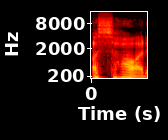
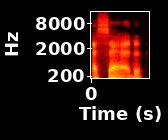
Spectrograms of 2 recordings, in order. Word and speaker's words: Assad: So it's not Assad. It's supposed to be Assad. Assad, like Assad. Like more like an A instead of Oz, it's like as Assad, evidently.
